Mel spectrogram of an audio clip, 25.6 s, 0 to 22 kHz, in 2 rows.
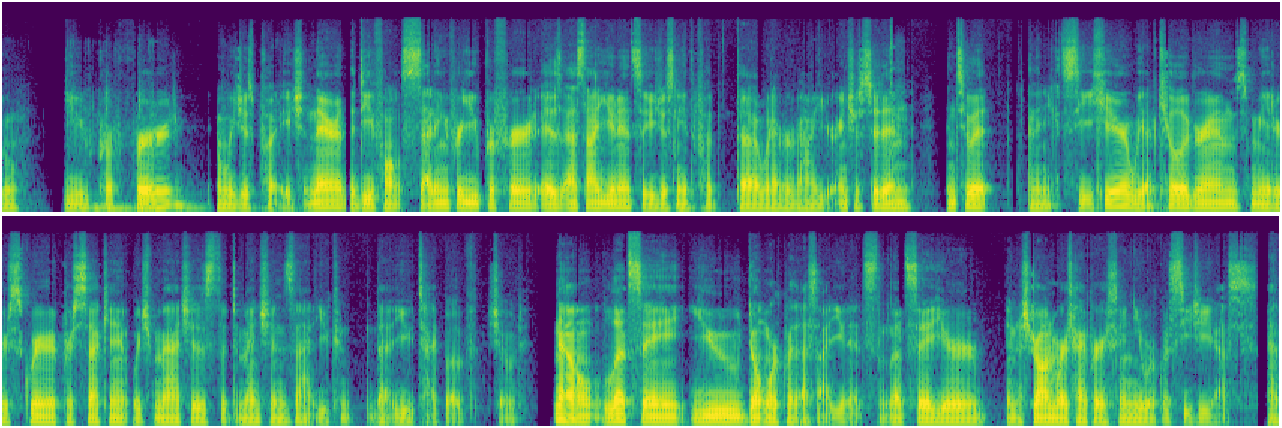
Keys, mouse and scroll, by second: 0.0-1.2 typing, 1.3 ctrl+`, 6.5-7.2 typing, 8.9 Return, 10.5-12.1 drag, 12.1 click, 12.8 click, 13.4 click, 14.4 click, 15.2-18.1 drag, 25.3-25.5 typing.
